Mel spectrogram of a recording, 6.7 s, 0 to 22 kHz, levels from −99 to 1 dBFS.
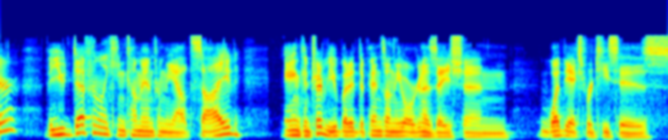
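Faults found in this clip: No faults found in this speech clip; the Bluetooth mSBC headset path carries it with content stopping near 7.7 kHz, consistent with a wideband Bluetooth call link.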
